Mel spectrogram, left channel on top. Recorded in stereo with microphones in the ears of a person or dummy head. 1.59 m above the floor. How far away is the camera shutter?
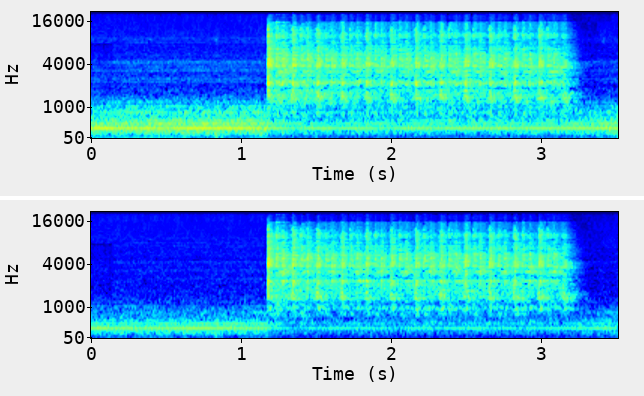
About 4.5 m.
